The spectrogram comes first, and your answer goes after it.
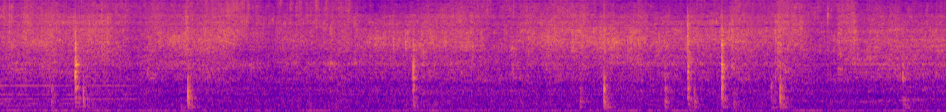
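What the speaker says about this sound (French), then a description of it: "je vais le faire cuire un peu jusqu'à ce qu'il change de couleur. À un feu moyen pour que ça ne colle pas dans le fond de mon chaudron" Chicken cooking in a pot over medium heat gives a continuous close sizzle, with scattered scrapes and taps from a stirring utensil against the pot bottom throughout. No voices.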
